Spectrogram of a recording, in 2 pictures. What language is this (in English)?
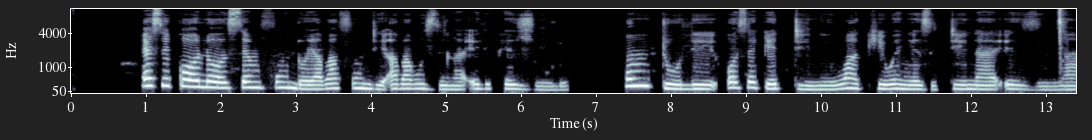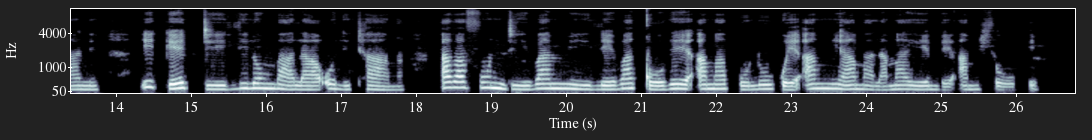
North Ndebele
